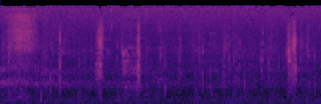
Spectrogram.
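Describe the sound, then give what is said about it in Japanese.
Footsteps on a sloping path leading up from a small village shrine hall: a few faint, irregular steps over a steady, soft outdoor hiss. “今からちょっと歩いていってます”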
